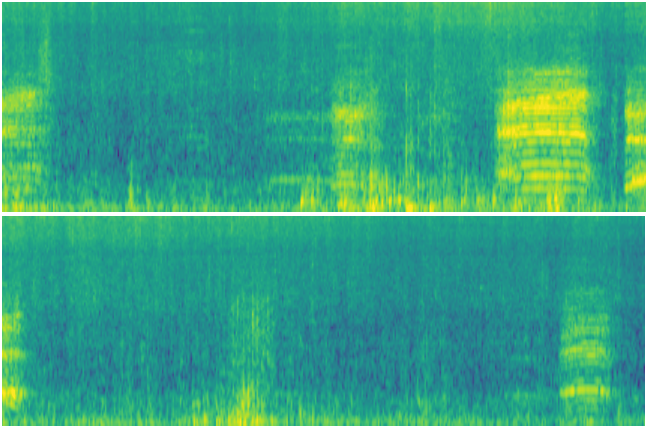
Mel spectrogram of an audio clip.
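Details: Groups of sheep and lambs at Ewetopia Farms call while waiting to be fed. A run of loud, quavering bleats overlaps in the middle, followed by scattered shorter calls, with thumps and farm noise underneath.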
